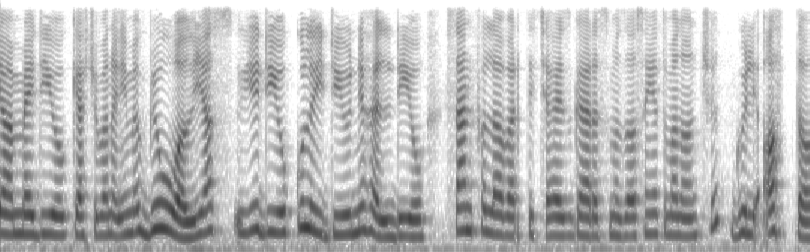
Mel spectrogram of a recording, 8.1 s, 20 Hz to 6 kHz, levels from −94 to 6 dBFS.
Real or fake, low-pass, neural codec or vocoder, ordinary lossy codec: fake; 5.4 kHz; codec, 16 kHz, 0.9 kbps, LongCat-Audio-Codec; none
